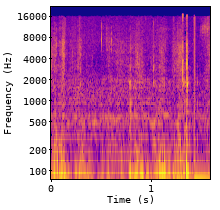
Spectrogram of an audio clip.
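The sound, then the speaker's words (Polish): A steady buzzing drone of motorcycle engines, motocross bikes riding in a nearby forest, continuous and fairly faint with slight swells in pitch. “tle w lesie tutaj pobliskim słychać buczenie”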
